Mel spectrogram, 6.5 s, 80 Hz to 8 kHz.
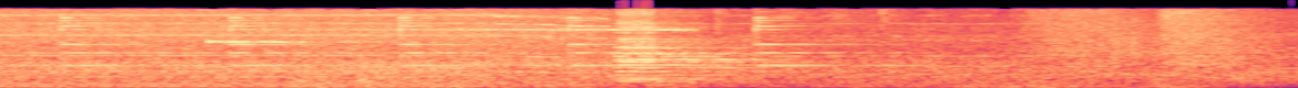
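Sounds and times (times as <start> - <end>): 
train rumbling as it pulls into a station: 0.0 - 6.4
high metallic squeals of a train pulling into a station: 1.1 - 4.8.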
